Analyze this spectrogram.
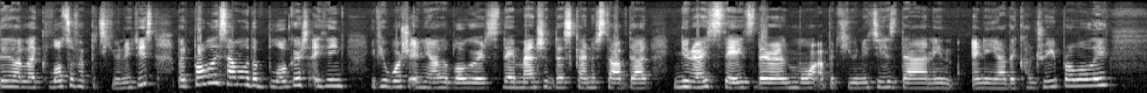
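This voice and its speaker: Over noticeable background noise, a woman with a Russian accent speaks at a very fast pace with a fairly high pitch and lively intonation. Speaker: lifestyle vlogger. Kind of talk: casual vlog monologue. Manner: animated.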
